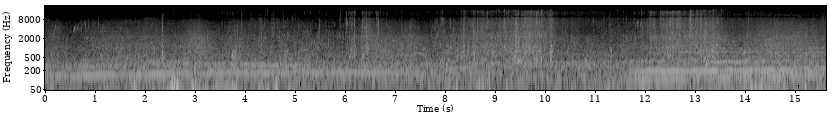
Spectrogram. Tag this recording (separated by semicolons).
Splash; Waves; Water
